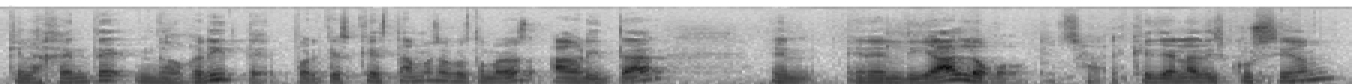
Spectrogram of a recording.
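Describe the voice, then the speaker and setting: A man's voice: medium pitch, animated, normal speed, darkish tone. A man from hosting a conversational interview, informally musing and rephrasing what his guest says. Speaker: interviewer, show host.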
